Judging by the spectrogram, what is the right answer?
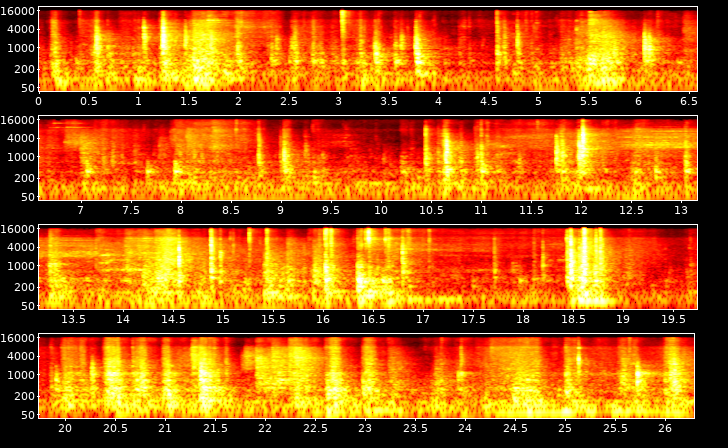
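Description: Car wiring loom being worked down a door pillar by hand: irregular rustling of the cable and clicks and knocks of it against the bodywork, with one louder thump a little after halfway.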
